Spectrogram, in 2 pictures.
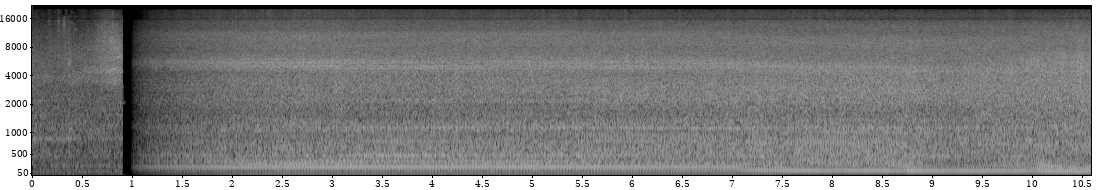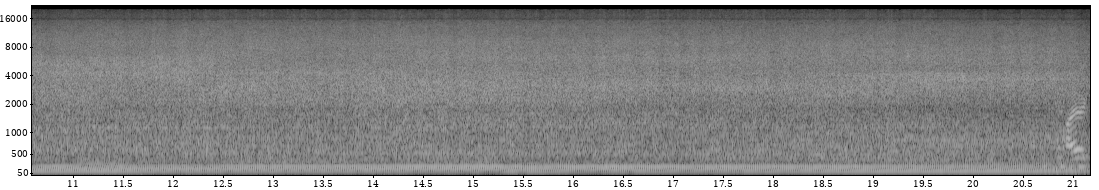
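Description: A Mazda RX-7 with a bridgeported rotary engine runs loud and close, its deep droning note holding steady and then shifting lower as it keeps running.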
